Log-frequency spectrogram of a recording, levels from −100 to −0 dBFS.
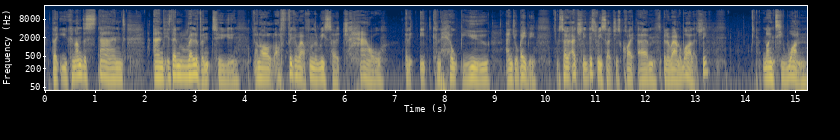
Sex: male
